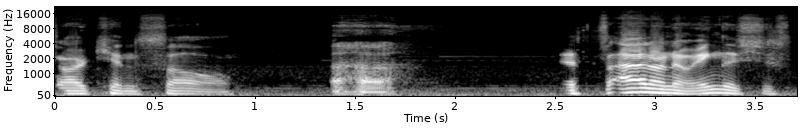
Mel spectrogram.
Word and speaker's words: Arkansas: Because Arkansas is spelled just like Kansas. It should be Arkansas. It's Arkansas.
